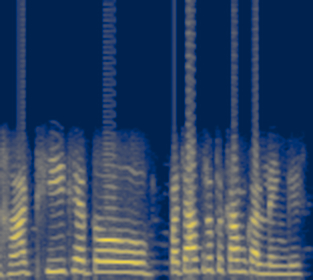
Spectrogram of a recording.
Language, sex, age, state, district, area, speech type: Hindi, female, 18-30, Madhya Pradesh, Seoni, urban, conversation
